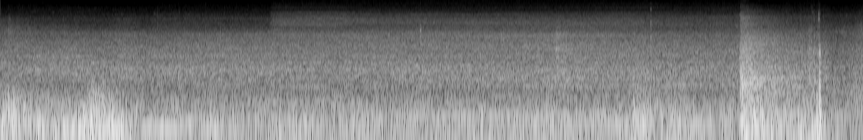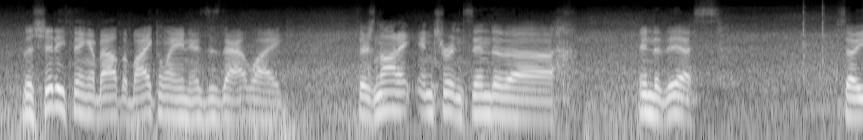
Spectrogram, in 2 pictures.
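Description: Wind rumbles against the microphone of a moving bicycle.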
